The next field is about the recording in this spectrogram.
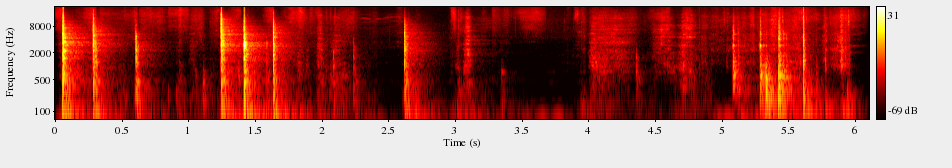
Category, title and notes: Music > Solo instrument
Sifting Through Loose Marimba Keys Notes Blocks 12
tink, foley, oneshotes, thud, keys, block, rustle, wood, fx, loose, marimba, woodblock, notes, perc, percussion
